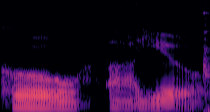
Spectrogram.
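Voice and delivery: very low, rough creature voice, drawn-out "who". A storyteller voices a creature questioning a spirit, very low, rough voice. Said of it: "very low and with a very rough voice".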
